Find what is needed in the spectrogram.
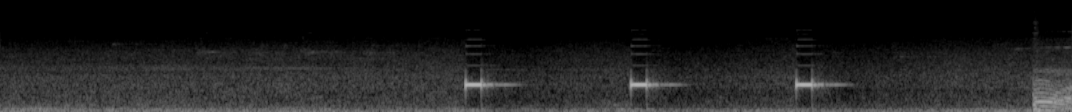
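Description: Three short electronic beeps, evenly spaced about a second and a quarter apart, over a low steady hum.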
